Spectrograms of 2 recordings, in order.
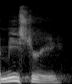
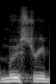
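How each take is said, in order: First: The first vowel sounds like ee. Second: The first vowel sounds like oo. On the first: This is the modern pronunciation. "So even U is E. A moostery became a meestery" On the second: This is the older pronunciation. "So even U is E. A moostery became a meestery"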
